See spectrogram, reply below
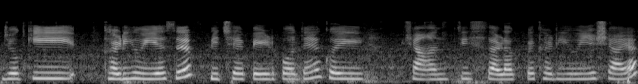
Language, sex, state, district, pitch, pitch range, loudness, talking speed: Hindi, female, Jharkhand, Sahebganj, 260 Hz, 250-270 Hz, -19 LUFS, 180 wpm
